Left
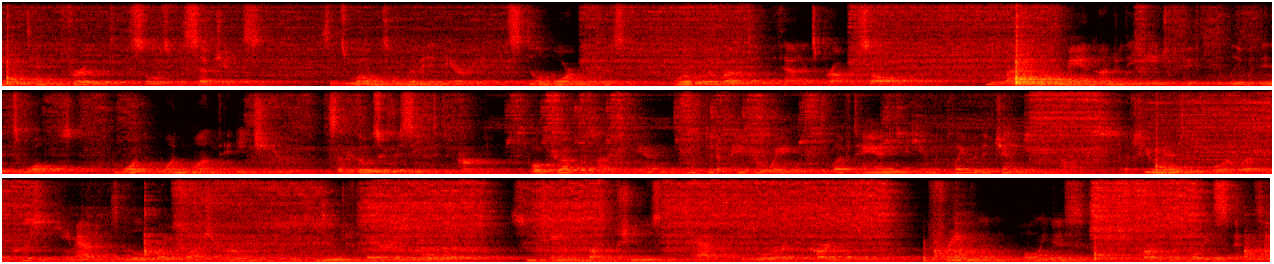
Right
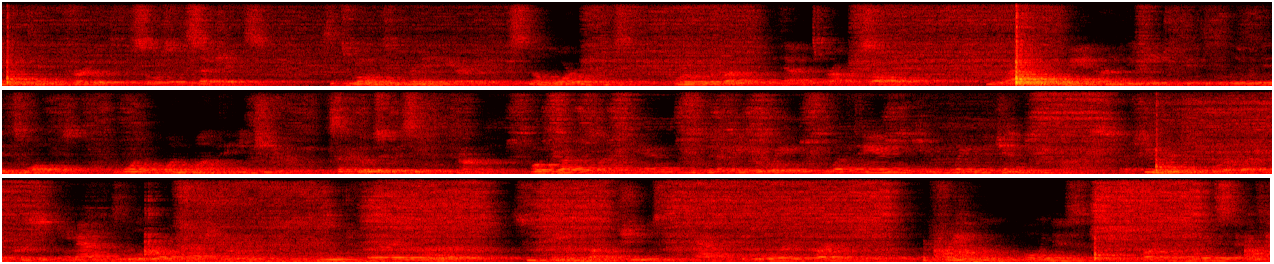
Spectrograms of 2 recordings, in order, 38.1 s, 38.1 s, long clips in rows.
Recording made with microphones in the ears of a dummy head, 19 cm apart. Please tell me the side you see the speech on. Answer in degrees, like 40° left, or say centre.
60° left.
